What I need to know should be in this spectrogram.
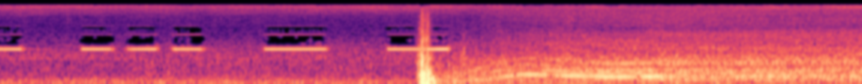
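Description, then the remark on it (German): The power tailgate of a Torres SUV opens by itself when someone stands behind it with the key in a pocket: a string of short, high electronic beeps in an uneven rhythm, then a sharp clunk as the latch releases, followed by a steady motor whir of the tailgate lifting. No one speaks. “Coole Sache, der Torres erkennt, wenn ich hinter ihm stehe und den Schlüssel in der Tasche habe und wenn ich einige Zeit hinter der Klappe stehe, dann macht er die einfach auf, weil ich könnte ja drei Wasserkisten in den Händen halten.”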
